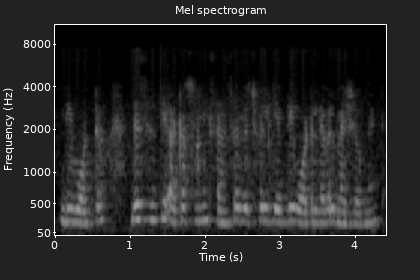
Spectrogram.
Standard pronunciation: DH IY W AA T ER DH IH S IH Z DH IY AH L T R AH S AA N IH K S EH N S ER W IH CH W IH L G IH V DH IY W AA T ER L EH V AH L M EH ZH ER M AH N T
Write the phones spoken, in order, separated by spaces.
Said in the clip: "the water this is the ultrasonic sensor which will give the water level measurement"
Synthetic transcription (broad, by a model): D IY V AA T ER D IH S IH Z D IY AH T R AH S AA N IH K S EH N S ER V IH CH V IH L G IH V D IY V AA T ER L EH V AH L M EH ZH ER M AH N T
